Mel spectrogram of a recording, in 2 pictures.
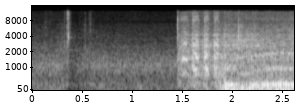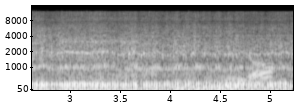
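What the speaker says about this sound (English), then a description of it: "I'm going to start it up so you can have a listen to the motor." A Honda Fireblade RR motorcycle engine, fitted with a painted seat cowl, cranks over and catches after a sharp click, then settles into a loud, steady idle close by. A brief voice is heard near the end.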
